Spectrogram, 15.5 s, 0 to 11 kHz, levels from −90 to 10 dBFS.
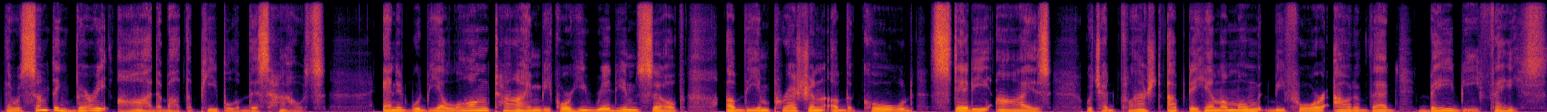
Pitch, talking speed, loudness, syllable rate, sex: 125 Hz, 170 wpm, -20 LUFS, 4.7 syllables/s, male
